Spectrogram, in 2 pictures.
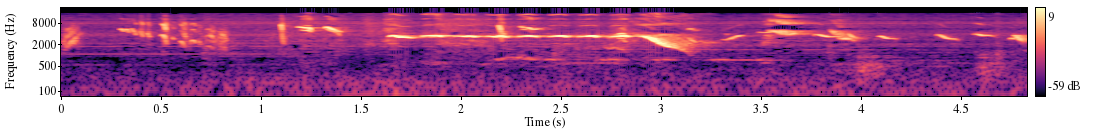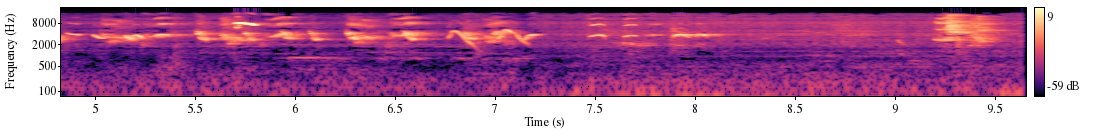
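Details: Flowerpecker in rolling song, used to lure other birds: rapid high twitters, a long level whistle that drops at its end, then dense fast chattering phrases and sparse chirps over a quiet background.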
